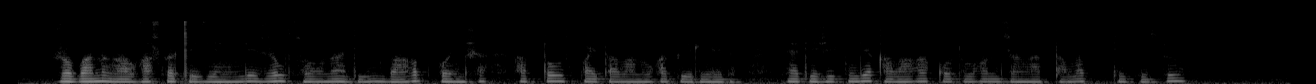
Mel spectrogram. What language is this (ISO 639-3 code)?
kaz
